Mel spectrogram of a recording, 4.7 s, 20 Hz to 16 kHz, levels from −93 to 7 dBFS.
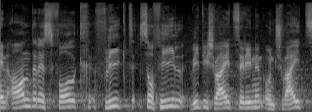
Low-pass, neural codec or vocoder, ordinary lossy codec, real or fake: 14.4 kHz; none; none; real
